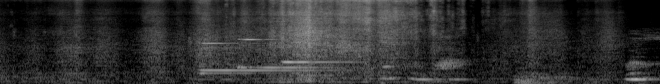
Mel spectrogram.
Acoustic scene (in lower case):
elevator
